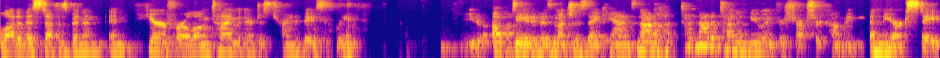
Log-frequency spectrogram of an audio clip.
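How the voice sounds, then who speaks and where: A woman's fairly low voice at a very fast pace, with music in the background. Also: ordinary pitch variation. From Texas. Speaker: energy company presenter. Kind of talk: presentation to a county committee. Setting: public meeting room at a podium, streamed live.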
